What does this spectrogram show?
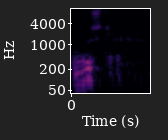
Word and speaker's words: Worcester: how to spell it phonetically worse desire is pronounced Wooster okay in this states there are two ways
